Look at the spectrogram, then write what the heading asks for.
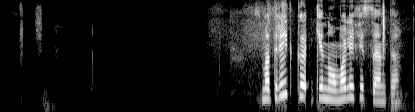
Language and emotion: Russian, neutral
